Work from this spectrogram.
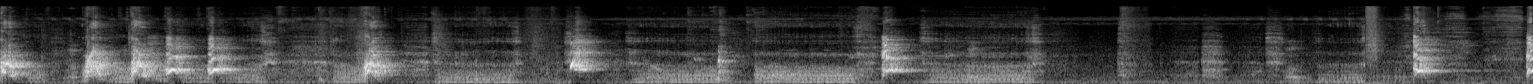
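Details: Fighting dogs give clusters of sharp barks mixed with low growls, loud at the start and again near the end, with quieter stretches of growling between.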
